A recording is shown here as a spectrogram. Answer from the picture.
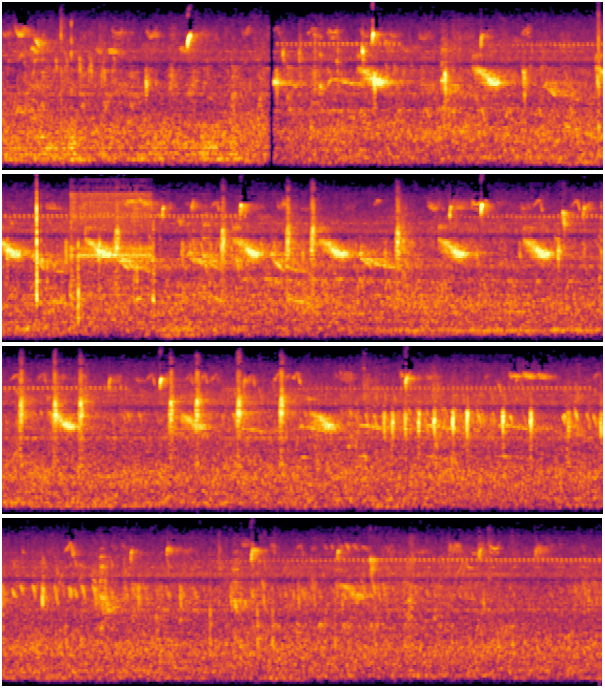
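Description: A bird calling a long series of short, clear notes, each a little over half a second apart and spacing out toward the end. A quick run of faint ticks follows about twenty seconds in, over steady low background noise in the woods.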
